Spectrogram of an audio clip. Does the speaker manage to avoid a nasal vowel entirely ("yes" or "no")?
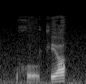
yes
